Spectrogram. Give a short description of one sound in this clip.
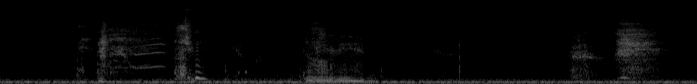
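A young woman laughs softly nearby.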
